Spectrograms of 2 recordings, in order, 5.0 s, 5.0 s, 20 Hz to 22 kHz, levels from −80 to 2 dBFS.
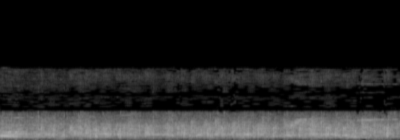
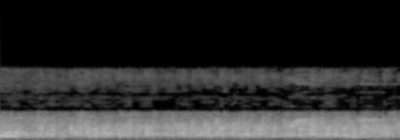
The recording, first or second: first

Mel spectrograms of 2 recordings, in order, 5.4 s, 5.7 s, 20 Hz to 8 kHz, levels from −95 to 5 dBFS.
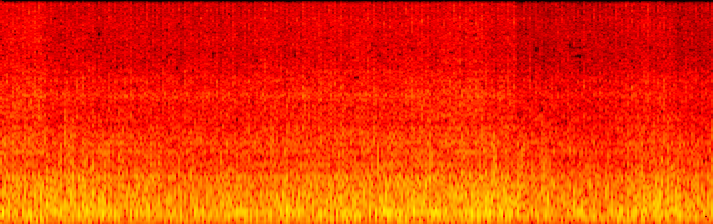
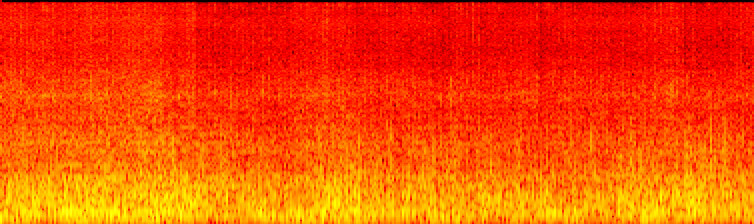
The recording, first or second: first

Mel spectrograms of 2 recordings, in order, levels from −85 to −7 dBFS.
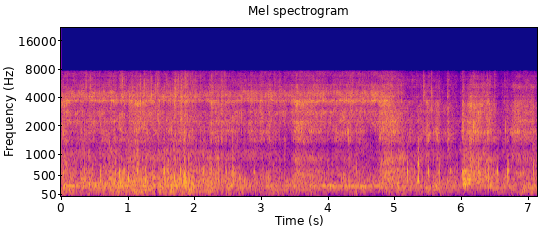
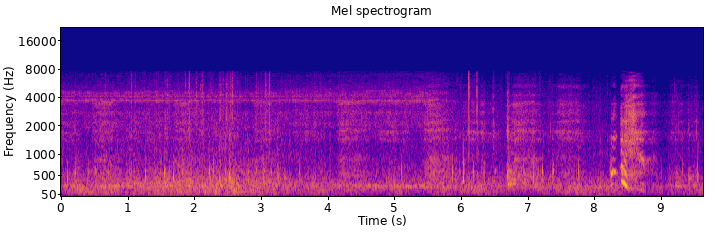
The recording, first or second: second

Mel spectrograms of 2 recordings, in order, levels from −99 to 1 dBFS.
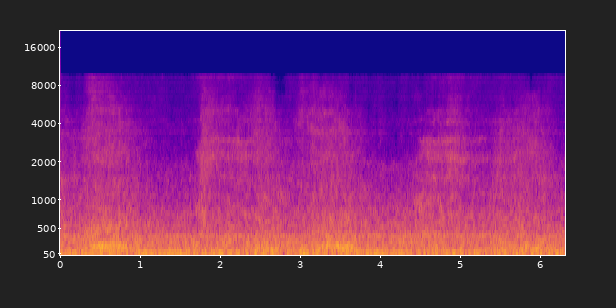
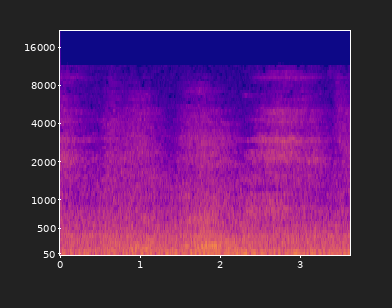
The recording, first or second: second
